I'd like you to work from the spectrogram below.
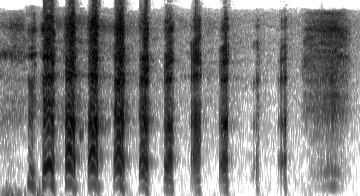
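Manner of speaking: high rising evil cackle; maniacal laugh. Acted. The colt cackling over his victim, evil cackle. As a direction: let the laugh climb into madness. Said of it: "The colt laughed".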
